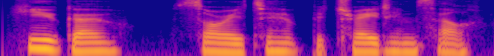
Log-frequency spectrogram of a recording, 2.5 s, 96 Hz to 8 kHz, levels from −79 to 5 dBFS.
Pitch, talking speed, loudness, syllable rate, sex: 140 Hz, 145 wpm, -19 LUFS, 2.4 syllables/s, female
